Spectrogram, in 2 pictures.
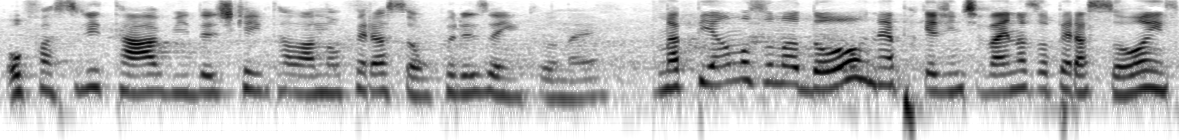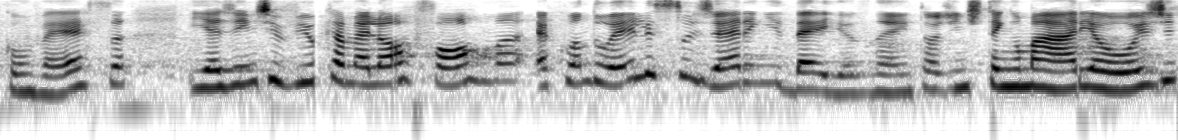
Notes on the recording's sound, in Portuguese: realizado ao vivo no Siemens Innovation Forum 2022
